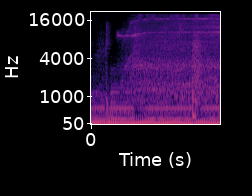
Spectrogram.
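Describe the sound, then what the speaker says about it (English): Hair blow dryer running steadily while a round brush styles medium-length hair, a continuous airy whir with a steady motor hum, interrupted by a couple of brief bumps and shifts in the airflow. "And then you're gonna bring the blow dryer up"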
